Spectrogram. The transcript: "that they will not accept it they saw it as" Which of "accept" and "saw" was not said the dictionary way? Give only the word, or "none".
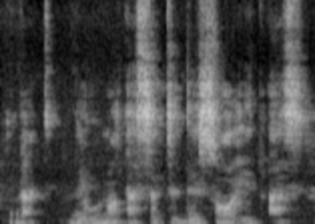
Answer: none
